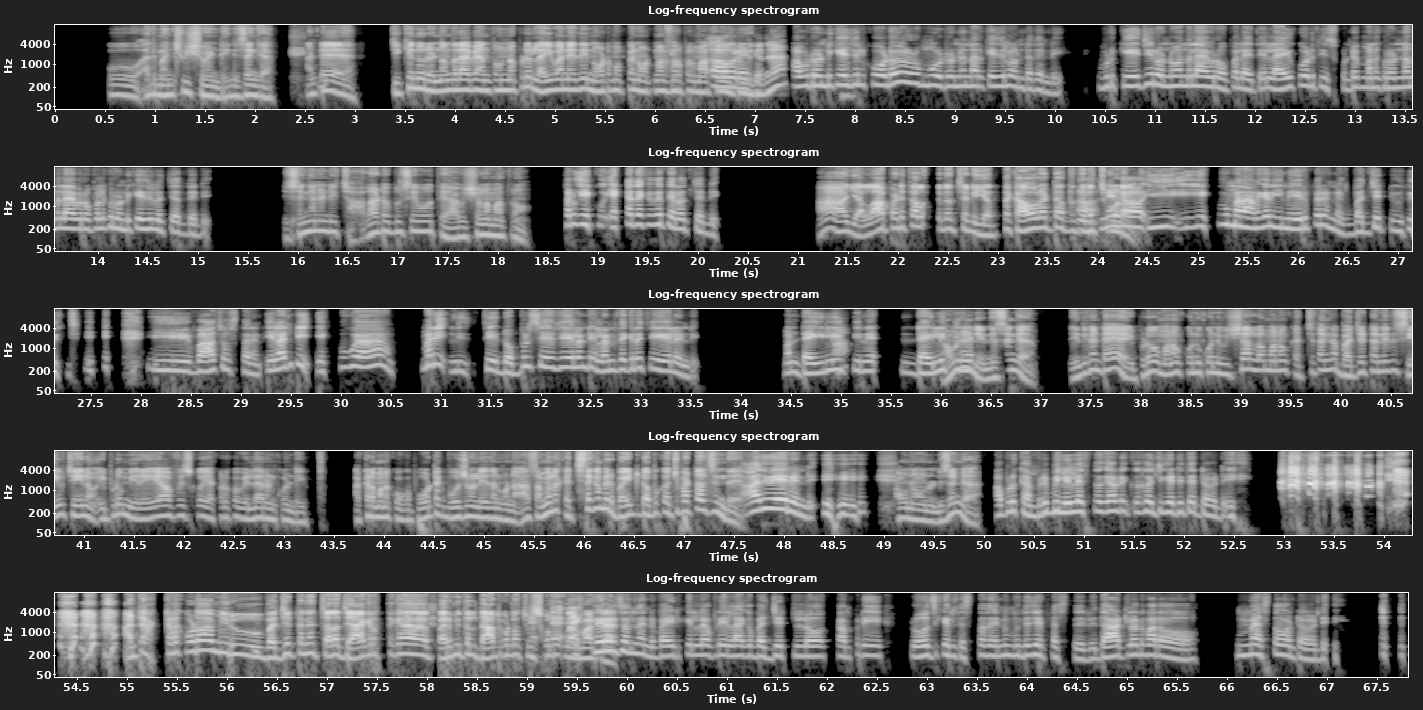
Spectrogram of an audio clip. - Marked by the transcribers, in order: other background noise; in English: "లైవ్"; in English: "లైవ్"; in English: "సేవ్"; laughing while speaking: "బడ్జెట్ గురించి"; in English: "బడ్జెట్"; in English: "సేవ్"; in English: "డెయిలీ"; in English: "డెయిలీ"; in English: "బడ్జెట్"; in English: "సేవ్"; in English: "ఆఫీస్‍కో"; lip smack; chuckle; in English: "కంపెనీ"; tapping; laugh; in English: "బడ్జెట్"; chuckle; in English: "ఎక్స్పీరియన్స్"; in English: "బడ్జెట్‍లో కంపెనీ"; chuckle
- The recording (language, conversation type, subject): Telugu, podcast, బడ్జెట్ పరిమితి ఉన్నప్పుడు స్టైల్‌ను ఎలా కొనసాగించాలి?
